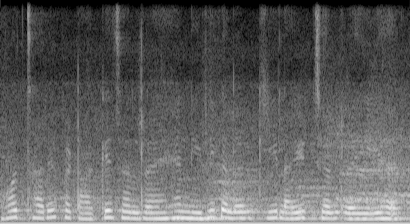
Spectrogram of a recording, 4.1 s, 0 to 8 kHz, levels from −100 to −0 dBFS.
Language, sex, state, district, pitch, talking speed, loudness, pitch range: Hindi, female, Delhi, New Delhi, 220 Hz, 190 wpm, -15 LUFS, 210-235 Hz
